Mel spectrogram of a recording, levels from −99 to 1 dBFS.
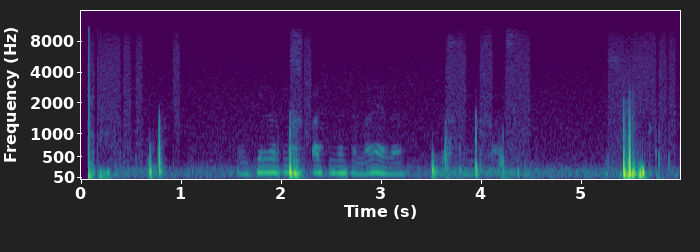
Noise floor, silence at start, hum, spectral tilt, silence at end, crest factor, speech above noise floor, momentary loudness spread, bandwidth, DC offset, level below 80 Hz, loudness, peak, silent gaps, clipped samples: -64 dBFS; 0.05 s; none; -11.5 dB/octave; 0.35 s; 28 dB; 32 dB; 25 LU; 3.1 kHz; under 0.1%; -42 dBFS; -25 LUFS; -2 dBFS; none; under 0.1%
